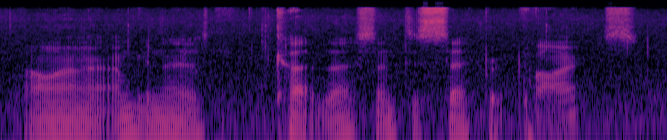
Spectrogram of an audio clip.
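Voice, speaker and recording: A man speaks softly at a very deep, low pitch. Noticeable background noise sits behind him. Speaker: gaming YouTuber. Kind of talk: gameplay commentary. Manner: soft-spoken; hesitant, filler-heavy.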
